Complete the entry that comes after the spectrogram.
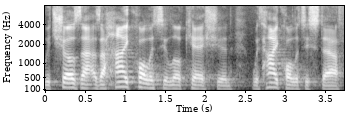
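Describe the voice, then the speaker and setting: Speaking at a fairly quick pace, a man with a Yorkshire accent keeps a medium pitch with ordinary pitch variation. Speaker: company CEO and founder. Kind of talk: investor presentation.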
